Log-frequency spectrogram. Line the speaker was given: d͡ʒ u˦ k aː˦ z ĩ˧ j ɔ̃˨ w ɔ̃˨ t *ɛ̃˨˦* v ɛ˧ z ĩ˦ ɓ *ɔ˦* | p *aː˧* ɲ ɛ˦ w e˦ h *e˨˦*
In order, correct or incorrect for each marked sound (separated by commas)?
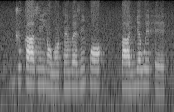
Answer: incorrect, correct, incorrect, incorrect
